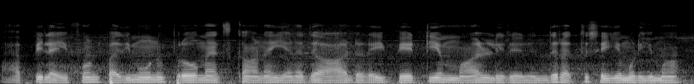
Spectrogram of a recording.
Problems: background sounds at intervals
